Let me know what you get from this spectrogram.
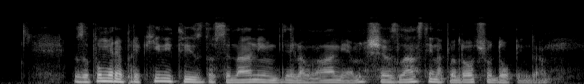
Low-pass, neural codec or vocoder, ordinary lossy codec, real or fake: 7.2 kHz; codec, 16 kHz, 2 kbps, FunCodec, trained on Chinese and English, 25 frames a second; Opus, 24 kbps; fake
